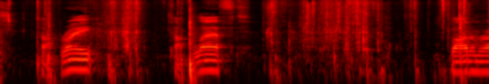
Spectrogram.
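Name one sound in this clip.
Foil packs crinkle and rustle as they are handled.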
